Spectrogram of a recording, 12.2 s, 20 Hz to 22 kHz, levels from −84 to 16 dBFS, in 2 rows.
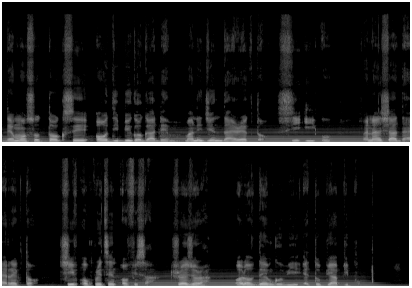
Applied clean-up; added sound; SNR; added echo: none; Bowed string instrument; 17 dB; none.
